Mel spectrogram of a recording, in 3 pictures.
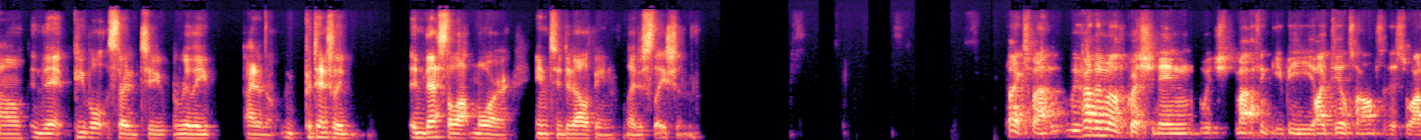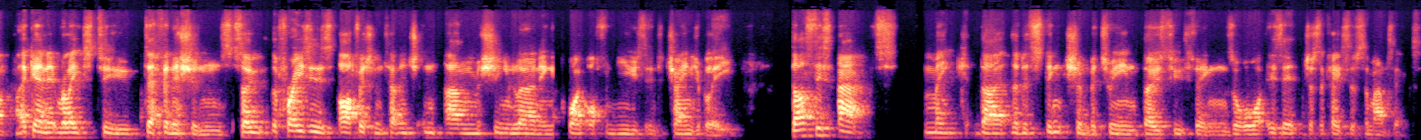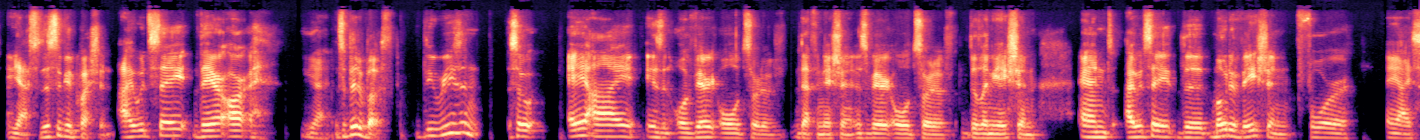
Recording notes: This podcast is a recording of a Babel webinar.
